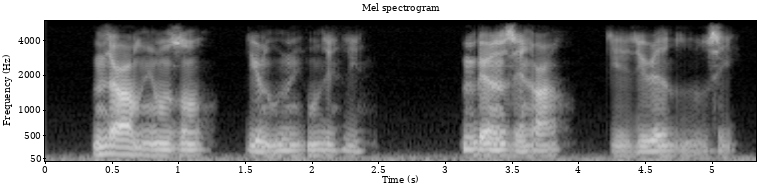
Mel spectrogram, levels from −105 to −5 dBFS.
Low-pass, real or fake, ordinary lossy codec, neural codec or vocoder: 5.4 kHz; fake; Opus, 64 kbps; autoencoder, 22.05 kHz, a latent of 192 numbers a frame, VITS, trained on many speakers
